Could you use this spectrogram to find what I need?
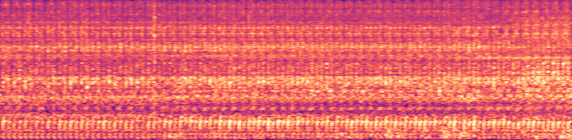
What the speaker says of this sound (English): Now the motor is running in neutral, idling fine.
